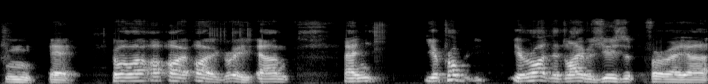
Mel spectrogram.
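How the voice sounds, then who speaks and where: A man with a fairly high pitch talks at a fairly slow pace, leaving long pauses often. His intonation is lively, while his loudness stays very even. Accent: Australian. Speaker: online news show host. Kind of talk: casual chat. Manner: halting.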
